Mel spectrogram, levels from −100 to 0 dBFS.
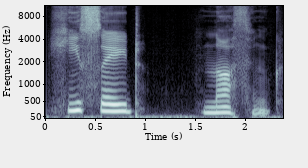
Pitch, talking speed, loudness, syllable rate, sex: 185 Hz, 75 wpm, -16 LUFS, 2.3 syllables/s, female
